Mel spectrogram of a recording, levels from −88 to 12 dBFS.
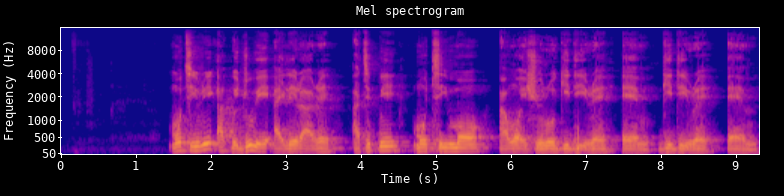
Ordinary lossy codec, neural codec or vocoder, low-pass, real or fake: AAC, 48 kbps; none; 14.4 kHz; real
